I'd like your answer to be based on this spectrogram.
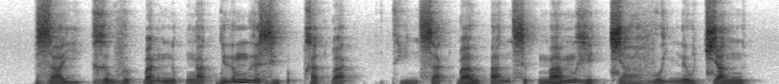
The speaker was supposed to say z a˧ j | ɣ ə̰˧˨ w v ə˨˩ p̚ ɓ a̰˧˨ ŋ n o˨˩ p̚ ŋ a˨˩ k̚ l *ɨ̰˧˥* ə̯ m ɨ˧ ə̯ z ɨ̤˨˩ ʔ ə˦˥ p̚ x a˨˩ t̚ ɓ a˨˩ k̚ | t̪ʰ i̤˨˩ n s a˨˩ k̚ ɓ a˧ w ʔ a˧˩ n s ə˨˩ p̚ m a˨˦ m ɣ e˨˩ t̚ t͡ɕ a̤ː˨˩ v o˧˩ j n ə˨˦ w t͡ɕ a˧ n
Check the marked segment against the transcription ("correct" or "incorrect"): correct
